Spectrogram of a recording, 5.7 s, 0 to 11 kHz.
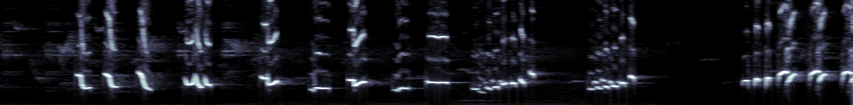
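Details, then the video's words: Greater green leafbird song mixing sharp chirps, short whistles and quick trilled bursts, ending in a rapid set of high notes, with a low hum behind. "Full Gacor 40 menit CUCAK IJO"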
